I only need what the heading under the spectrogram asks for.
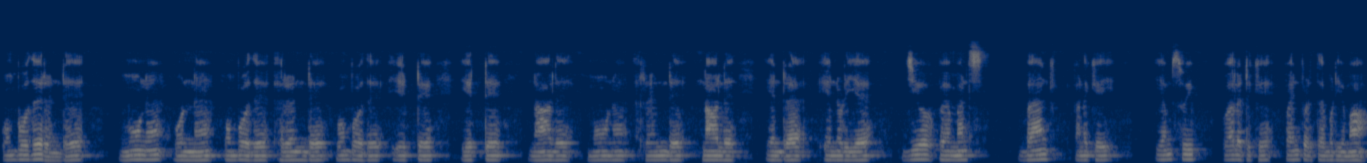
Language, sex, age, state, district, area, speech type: Tamil, male, 45-60, Tamil Nadu, Pudukkottai, rural, read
